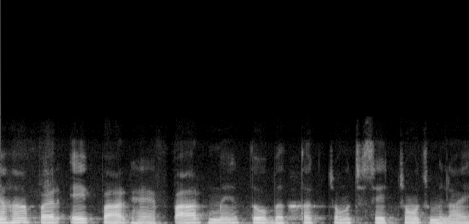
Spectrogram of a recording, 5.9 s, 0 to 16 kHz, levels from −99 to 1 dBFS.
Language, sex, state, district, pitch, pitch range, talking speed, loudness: Hindi, male, Uttarakhand, Tehri Garhwal, 115 Hz, 110-130 Hz, 145 wpm, -20 LUFS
